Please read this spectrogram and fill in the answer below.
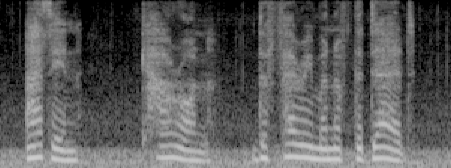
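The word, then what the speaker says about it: Charon: it's just as you described it only your pronunciation is a little off the name you heard wasn't Karen it it was c h a r o n as in karon the Fairman of the Dead karon who in exchange for the right coin helps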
